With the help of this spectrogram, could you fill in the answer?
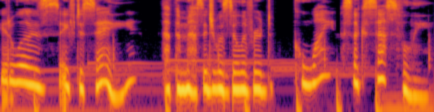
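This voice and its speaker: A woman reading scripted second-person story narration in a soft, gentle, hushed voice. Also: mid-range voice, animated, takes it slowly, faint music behind. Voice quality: soft, breathy. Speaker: narrator and audio roleplay reader.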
